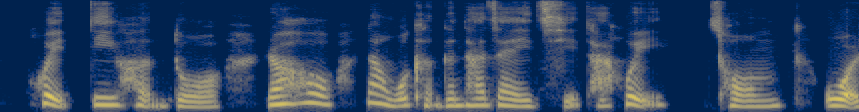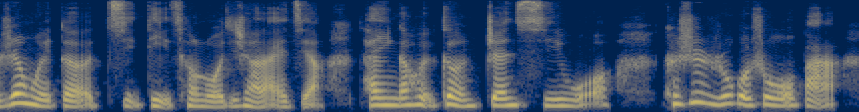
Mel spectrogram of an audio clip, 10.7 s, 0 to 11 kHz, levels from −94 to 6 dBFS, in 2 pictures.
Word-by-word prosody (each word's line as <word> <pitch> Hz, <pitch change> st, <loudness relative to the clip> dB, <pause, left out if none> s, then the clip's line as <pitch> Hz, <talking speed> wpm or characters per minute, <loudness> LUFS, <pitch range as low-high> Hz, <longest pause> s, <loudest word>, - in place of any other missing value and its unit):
会 -, -, +5 dB
低 215 Hz, -1 st, +2 dB
很 195 Hz, -3 st, -4 dB
多。 155 Hz, -3 st, -3 dB, 0.3 s
然 225 Hz, +2 st, +6 dB
后 255 Hz, -2 st, +1 dB, 0.2 s
那 275 Hz, -2 st, +2 dB
我 190 Hz, -2 st, +1 dB
肯 200 Hz, -1 st, -4 dB
跟 195 Hz, -1 st, -1 dB
他 200 Hz, 0 st, 0 dB
在 205 Hz, -1 st, 0 dB
一 175 Hz, 0 st, -2 dB
起， 190 Hz, +3 st, -4 dB
他 -, -, -4 dB
会 230 Hz, -2 st, +1 dB, 0.3 s
从， 175 Hz, 0 st, -3 dB, 0.2 s
我 195 Hz, -1 st, +7 dB
认 265 Hz, +1 st, +5 dB
为 185 Hz, -6 st, +1 dB
的 175 Hz, -3 st, 0 dB
几 185 Hz, -1 st, -5 dB
底 190 Hz, -4 st, -3 dB
层 185 Hz, -2 st, -4 dB
逻 155 Hz, -2 st, 0 dB
辑 175 Hz, -, -8 dB
上 185 Hz, 0 st, 0 dB
来 160 Hz, -, -1 dB
讲， 160 Hz, -, -3 dB, 0.2 s
他 210 Hz, -, 0 dB
应 210 Hz, 0 st, +3 dB
该 205 Hz, -, +3 dB
会 220 Hz, +1 st, 0 dB
更 195 Hz, -6 st, +2 dB
珍 205 Hz, -1 st, +3 dB
惜 205 Hz, -3 st, -2 dB
我。 185 Hz, +3 st, -4 dB, 0.3 s
可 245 Hz, -, -1 dB
是 295 Hz, +4 st, 0 dB
如 245 Hz, -3 st, 0 dB
果 250 Hz, -, +4 dB
说 220 Hz, +1 st, +1 dB
我 195 Hz, -, -1 dB
把 -, -, -1 dB
200 Hz, 245 characters per minute, -21 LUFS, 180-220 Hz, 0.3 s, 我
